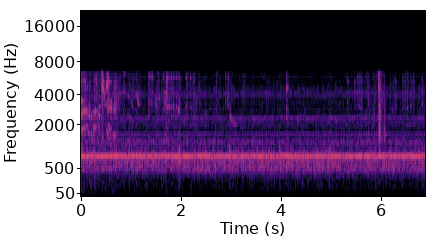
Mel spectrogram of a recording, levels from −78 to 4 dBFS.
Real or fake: fake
